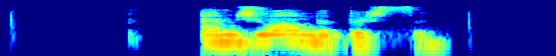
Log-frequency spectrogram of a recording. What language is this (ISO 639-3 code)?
kur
